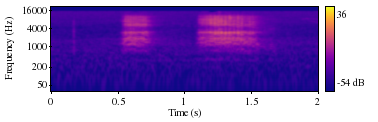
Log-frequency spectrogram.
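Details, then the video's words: Two harsh, drawn-out caws from a young jungle crow, the second longer and stronger, close and clear above quiet background. "幼鳥ハシブトガラスの 鳴き声"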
